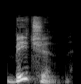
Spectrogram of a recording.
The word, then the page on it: beechen: British English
